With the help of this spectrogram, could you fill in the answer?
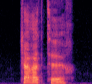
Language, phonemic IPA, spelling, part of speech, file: French, /ka.ʁak.tɛʁ/, caractères, noun, LL-Q150 (fra)-caractères.wav
- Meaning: plural of caractère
